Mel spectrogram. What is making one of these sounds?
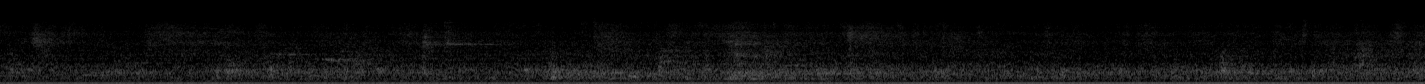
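A crowd of people murmurs quietly in a large echoing hall.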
